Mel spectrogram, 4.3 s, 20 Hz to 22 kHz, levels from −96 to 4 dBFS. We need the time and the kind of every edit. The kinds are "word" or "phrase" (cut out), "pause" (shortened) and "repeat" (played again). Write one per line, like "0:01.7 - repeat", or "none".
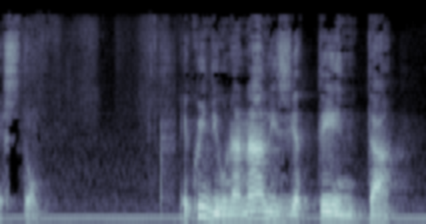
0:01.7 - pause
